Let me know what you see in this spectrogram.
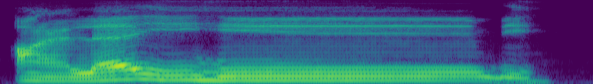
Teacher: Ikhfa syafawi. Jadi ketika mim sukun bertemu dengan huruf ba itu tidak dibaca jelas.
